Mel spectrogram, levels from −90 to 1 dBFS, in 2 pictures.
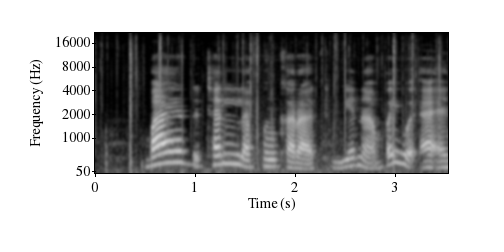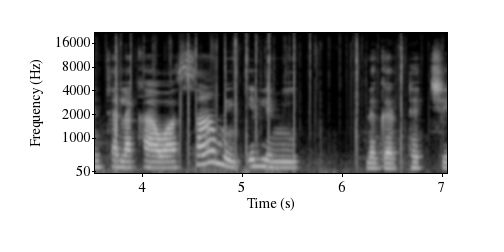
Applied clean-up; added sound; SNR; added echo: none; Fire; 12 dB; none.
